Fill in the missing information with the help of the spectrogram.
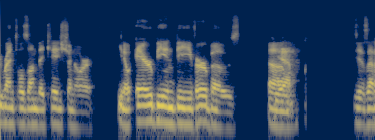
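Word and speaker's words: Vrbo: you said, toy rentals on vacation, or Airbnb, Verbos. Is that how you say it? Verbo?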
